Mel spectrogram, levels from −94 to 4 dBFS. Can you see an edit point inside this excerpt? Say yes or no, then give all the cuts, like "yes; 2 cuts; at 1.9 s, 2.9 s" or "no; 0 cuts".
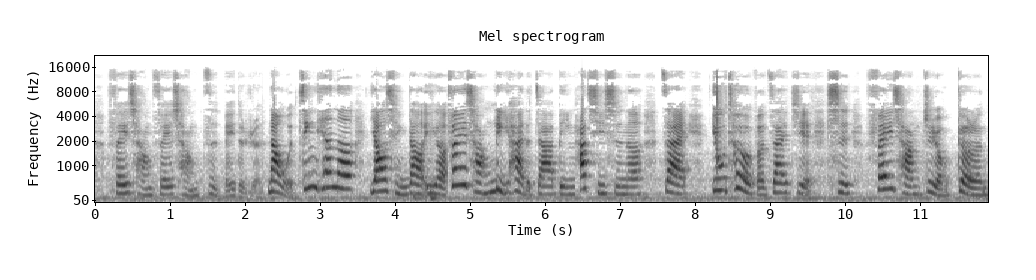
yes; 1 cut; at 9.3 s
